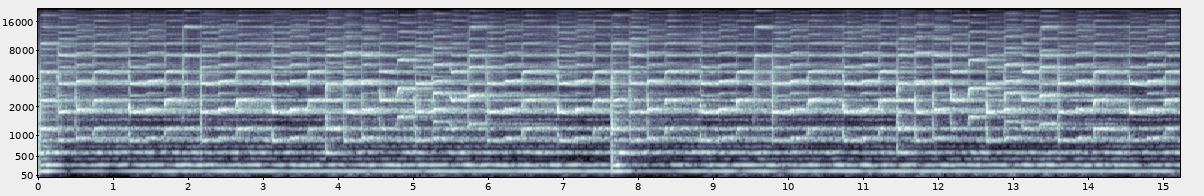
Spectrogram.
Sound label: Chord 126 D Min; future pop; Nexus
